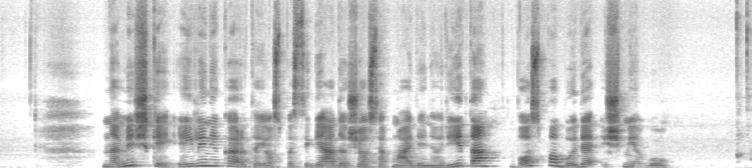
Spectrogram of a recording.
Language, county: Lithuanian, Alytus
